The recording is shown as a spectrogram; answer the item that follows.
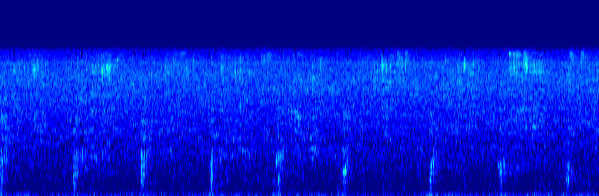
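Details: Steady hiss with faint, evenly spaced taps or drips, and no animal voice.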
